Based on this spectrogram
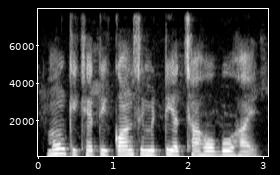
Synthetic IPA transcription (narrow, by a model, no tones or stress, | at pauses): mũːŋkikʰeːt̪ikɔːnsimɪʈːiɐtːʃʰaɦoboːɦaːe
